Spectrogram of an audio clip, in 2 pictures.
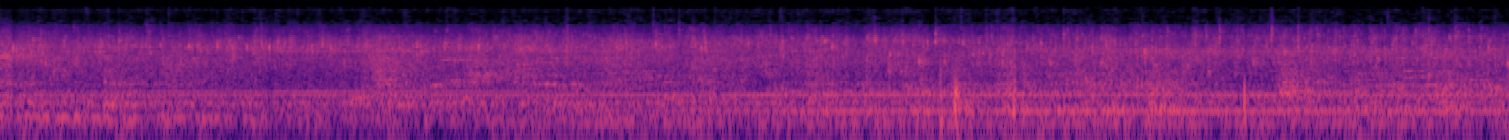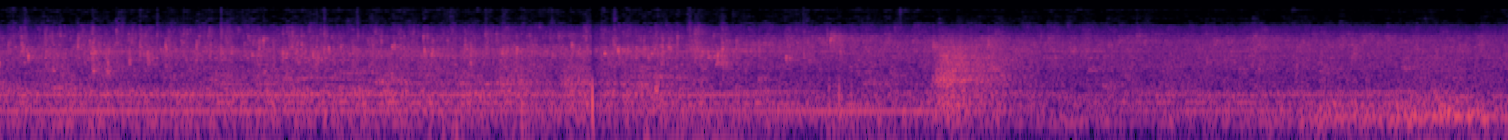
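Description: Water curtain running down a glass pane: a steady rush of falling water, with a low steady hum underneath. A brief, louder sound comes about eighteen seconds in.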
